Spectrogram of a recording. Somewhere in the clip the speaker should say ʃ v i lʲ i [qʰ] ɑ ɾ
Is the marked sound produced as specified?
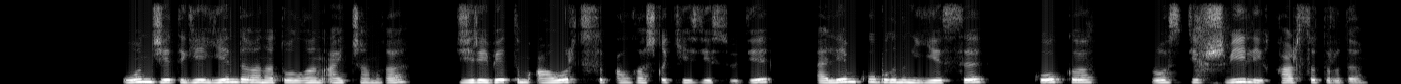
yes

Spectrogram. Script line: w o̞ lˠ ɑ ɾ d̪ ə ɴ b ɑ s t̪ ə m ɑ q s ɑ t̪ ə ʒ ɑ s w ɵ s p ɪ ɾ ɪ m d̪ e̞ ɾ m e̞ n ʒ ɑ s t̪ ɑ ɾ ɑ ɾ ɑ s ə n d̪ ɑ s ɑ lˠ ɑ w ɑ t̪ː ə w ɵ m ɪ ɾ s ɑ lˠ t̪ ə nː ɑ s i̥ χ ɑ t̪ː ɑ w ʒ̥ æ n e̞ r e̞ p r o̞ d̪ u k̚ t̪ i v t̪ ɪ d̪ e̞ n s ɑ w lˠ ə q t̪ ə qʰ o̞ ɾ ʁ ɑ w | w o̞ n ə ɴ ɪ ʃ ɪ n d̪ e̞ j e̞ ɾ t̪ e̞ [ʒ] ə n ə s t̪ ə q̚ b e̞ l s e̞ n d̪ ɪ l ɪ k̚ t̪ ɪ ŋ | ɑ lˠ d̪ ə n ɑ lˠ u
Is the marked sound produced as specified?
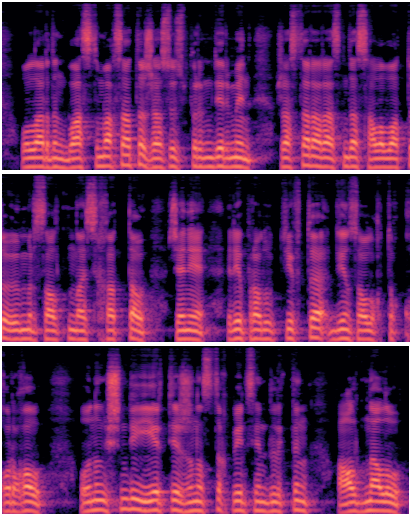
yes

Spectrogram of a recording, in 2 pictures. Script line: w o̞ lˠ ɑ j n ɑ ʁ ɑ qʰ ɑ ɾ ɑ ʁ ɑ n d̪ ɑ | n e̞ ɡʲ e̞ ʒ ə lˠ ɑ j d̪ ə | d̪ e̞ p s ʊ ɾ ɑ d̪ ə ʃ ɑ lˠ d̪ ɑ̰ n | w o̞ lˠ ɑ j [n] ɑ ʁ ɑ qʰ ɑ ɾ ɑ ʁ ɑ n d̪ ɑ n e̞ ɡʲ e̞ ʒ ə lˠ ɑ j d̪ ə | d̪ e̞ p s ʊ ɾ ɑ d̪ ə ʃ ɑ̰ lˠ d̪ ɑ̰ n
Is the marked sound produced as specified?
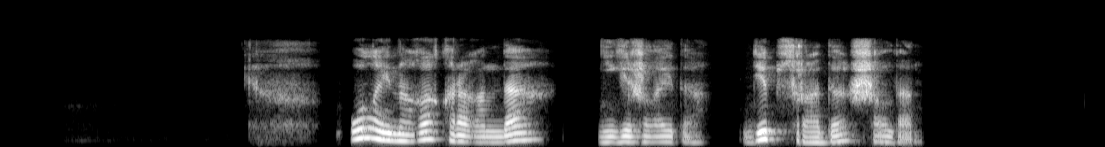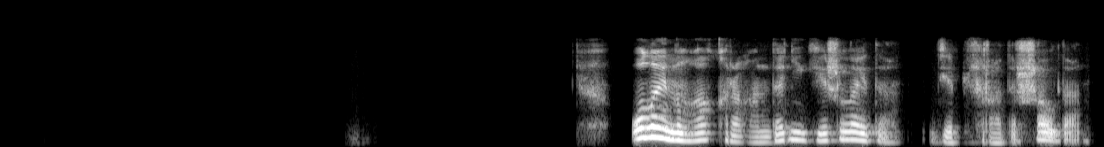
yes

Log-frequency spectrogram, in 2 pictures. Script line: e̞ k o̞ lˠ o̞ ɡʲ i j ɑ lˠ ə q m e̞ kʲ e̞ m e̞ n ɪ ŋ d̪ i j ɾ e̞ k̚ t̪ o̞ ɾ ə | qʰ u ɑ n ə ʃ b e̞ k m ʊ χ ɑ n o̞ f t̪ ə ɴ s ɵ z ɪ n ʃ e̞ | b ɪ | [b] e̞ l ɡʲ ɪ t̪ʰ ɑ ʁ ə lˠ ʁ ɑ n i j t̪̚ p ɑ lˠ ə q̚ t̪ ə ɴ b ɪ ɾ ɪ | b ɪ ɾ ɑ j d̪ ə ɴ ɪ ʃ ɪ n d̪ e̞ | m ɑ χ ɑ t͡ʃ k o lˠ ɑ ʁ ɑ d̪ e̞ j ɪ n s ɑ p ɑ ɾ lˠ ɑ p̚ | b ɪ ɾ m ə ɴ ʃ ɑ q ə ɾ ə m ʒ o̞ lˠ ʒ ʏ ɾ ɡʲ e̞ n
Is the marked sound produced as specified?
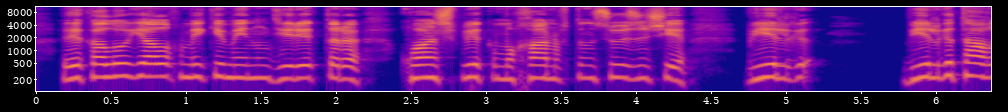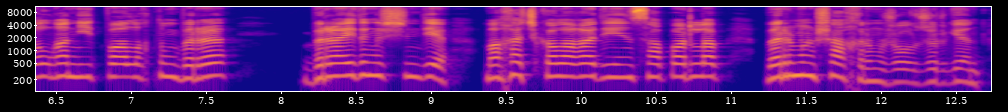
yes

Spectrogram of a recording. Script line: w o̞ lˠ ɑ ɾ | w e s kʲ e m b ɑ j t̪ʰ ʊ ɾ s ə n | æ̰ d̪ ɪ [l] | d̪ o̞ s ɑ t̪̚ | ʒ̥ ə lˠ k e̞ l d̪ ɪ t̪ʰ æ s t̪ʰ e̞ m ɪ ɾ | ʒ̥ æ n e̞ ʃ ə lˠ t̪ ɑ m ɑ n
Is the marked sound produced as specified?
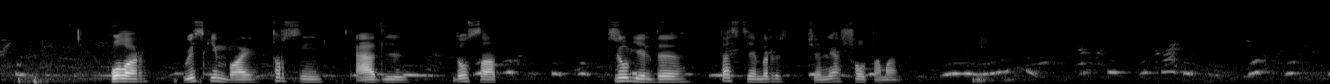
yes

